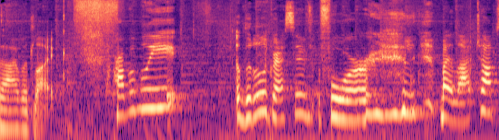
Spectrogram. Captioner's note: giggles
